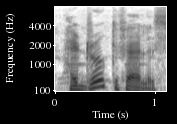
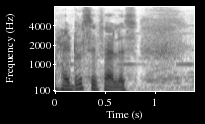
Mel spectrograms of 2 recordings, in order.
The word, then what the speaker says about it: Hydrocephalus: सेफॅलस in some regions सेफालस is pronounce सेफलस और केफॅलस हायड्रोकेफेलस और हायड्रोसेफालस so here we R pronouncing हायड्रोसेफालस so hydro it इज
